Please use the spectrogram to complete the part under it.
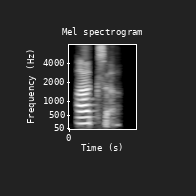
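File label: "oxer", Indian English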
